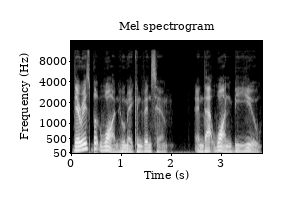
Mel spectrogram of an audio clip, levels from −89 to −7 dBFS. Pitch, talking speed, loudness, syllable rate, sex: 100 Hz, 205 wpm, -19 LUFS, 5.4 syllables/s, male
